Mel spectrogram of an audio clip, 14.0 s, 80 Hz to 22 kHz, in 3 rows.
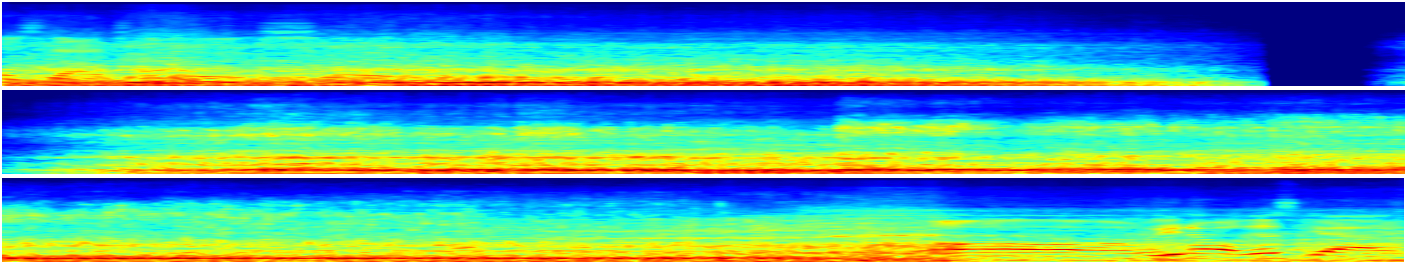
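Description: A Lamborghini SVJ with a Gintani F1 exhaust revs loudly at a car meet, its roar cutting out for a moment, then returning as a sustained, throaty blare with brief voices near the end.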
